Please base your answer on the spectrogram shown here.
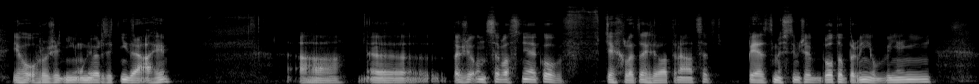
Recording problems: none

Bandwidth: 17 kHz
